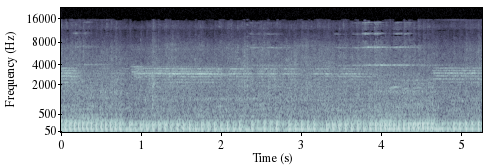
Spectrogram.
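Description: Yamaha R15 motorcycle's single-cylinder engine running steadily at low revs, with a fast, even pulse, as the bike rolls slowly along.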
